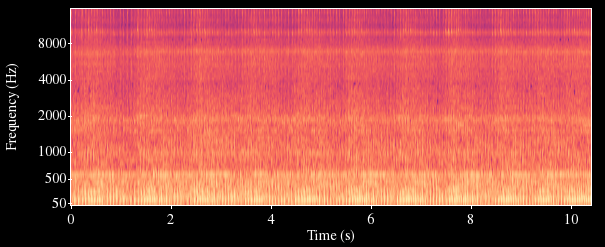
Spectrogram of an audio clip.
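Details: Royal Enfield Meteor 350 single-cylinder idle: thumping beat with an extra rhythmic clatter riding on each beat, newly noticed; abnormal engine noise, source undetermined.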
